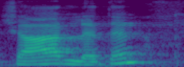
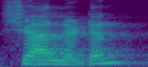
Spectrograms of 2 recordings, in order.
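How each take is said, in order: First: The word begins with a 'ch' sound. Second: The word begins with an 'sh' sound. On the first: "चार plus लट्टू" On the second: "pronunciation एकदम सही रखनी है तो"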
